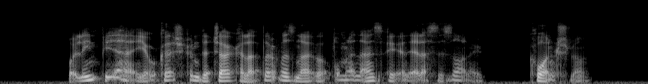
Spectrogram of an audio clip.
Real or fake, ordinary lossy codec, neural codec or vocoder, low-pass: fake; none; autoencoder, 22.05 kHz, a latent of 192 numbers a frame, VITS, trained on many speakers; 7.2 kHz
